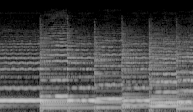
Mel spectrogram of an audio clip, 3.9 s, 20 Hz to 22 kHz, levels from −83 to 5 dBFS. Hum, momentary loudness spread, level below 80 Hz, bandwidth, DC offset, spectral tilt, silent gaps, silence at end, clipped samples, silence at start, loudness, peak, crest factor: none; 3 LU; -48 dBFS; 13.5 kHz; under 0.1%; -5 dB/octave; none; 0 s; under 0.1%; 0 s; -20 LUFS; -8 dBFS; 12 dB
